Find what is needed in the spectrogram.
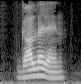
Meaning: Gaulish language
- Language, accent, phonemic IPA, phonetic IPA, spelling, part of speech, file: Armenian, Eastern Armenian, /ɡɑlleˈɾen/, [ɡɑlːeɾén], գալլերեն, noun, Hy-գալլերեն.ogg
